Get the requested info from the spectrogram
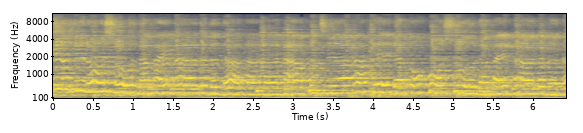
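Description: Live Romanian Banat folk music: a woman sings through a microphone over accordion and violin, with a steady bass line, amplified through PA speakers.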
